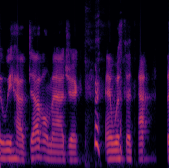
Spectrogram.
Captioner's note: laughs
